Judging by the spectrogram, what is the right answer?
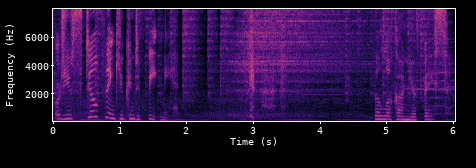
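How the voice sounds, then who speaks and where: A woman's voice: a little high, animated, a little fast, a little mellow, faint music behind, close to an everyday voice. A woman playing a bitter, vengeful young ninja girl, scornful and intense, in an anime game dub.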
